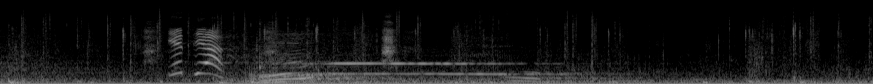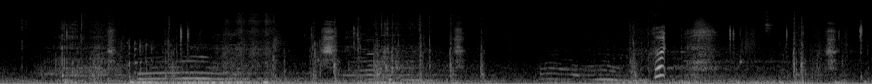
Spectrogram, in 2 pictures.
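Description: Footsteps patter softly on a stone floor.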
